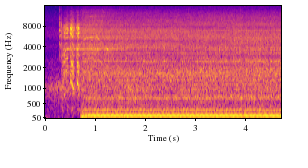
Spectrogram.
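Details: 2025 Honda CB650R E-Clutch, 650cc inline-four with manual gearbox and automatic clutch, recorded from the cockpit: a quick crank catches at once and settles into a deep, smooth, even idle with no knocks or misses; normal start and idle.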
